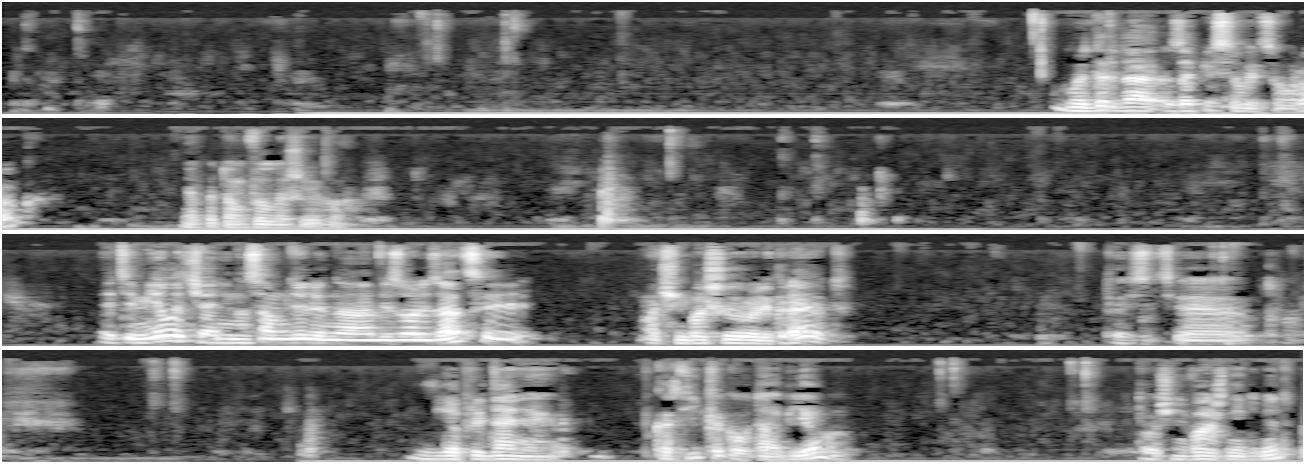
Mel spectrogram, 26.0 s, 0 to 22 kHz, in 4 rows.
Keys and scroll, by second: 1.1 ctrl+s, 10.8 Escape, 11.4 ctrl+s.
